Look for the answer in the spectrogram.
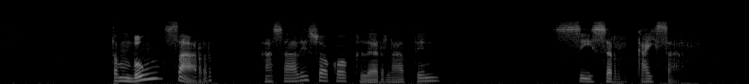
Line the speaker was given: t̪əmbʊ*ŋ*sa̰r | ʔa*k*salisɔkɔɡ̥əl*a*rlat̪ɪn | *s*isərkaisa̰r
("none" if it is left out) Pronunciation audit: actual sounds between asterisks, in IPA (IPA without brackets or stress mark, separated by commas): ŋ, none, a, s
